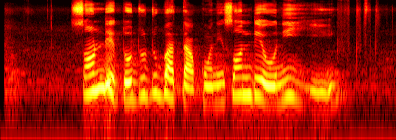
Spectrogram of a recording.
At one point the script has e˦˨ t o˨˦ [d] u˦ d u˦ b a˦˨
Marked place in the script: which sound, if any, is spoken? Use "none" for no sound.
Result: d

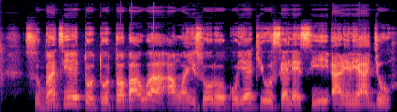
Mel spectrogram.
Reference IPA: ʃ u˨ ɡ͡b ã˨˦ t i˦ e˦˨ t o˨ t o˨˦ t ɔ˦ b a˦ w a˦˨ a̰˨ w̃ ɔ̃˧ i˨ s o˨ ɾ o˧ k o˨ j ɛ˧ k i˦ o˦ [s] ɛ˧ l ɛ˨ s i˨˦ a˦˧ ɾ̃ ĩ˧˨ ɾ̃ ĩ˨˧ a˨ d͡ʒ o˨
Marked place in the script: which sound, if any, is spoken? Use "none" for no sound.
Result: s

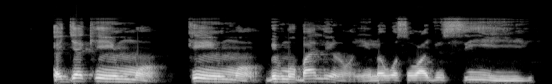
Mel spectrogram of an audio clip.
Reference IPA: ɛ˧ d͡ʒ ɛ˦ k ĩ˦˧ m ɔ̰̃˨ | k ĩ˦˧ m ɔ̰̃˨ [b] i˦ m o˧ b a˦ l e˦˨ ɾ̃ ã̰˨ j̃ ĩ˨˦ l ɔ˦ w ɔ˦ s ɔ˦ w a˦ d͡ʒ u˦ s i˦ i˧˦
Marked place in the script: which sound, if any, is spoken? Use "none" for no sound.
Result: b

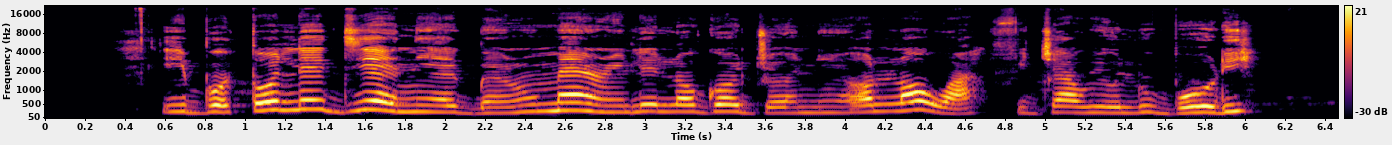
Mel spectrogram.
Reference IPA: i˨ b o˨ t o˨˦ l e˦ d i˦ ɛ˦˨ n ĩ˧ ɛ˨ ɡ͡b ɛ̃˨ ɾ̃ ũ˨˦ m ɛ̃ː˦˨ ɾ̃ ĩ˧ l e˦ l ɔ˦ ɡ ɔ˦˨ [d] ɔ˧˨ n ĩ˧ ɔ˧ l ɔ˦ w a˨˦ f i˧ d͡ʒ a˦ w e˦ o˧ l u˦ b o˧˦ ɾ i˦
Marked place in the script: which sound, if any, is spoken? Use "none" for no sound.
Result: d͡ʒ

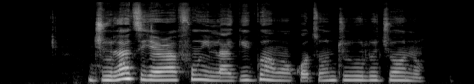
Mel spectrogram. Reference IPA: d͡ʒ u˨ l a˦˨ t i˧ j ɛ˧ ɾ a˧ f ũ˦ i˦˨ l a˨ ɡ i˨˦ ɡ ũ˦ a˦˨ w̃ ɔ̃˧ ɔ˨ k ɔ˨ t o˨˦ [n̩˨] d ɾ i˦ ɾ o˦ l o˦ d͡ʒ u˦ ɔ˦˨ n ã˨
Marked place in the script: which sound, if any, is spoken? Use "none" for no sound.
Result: n̩˦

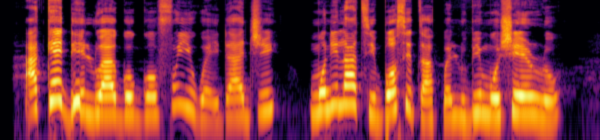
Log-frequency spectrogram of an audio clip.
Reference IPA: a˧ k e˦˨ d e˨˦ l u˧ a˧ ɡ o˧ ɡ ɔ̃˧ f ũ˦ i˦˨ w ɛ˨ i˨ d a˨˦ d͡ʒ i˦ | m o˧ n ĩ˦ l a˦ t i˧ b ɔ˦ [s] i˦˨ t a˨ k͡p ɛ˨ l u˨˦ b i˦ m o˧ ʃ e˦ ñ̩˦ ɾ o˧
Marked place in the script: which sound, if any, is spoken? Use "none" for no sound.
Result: s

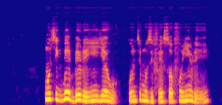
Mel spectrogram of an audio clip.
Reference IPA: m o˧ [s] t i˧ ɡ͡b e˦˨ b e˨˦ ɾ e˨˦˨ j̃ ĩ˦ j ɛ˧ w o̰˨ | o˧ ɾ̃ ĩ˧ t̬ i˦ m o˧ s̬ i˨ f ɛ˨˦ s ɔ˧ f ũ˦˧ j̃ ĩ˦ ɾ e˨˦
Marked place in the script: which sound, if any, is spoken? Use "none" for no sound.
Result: none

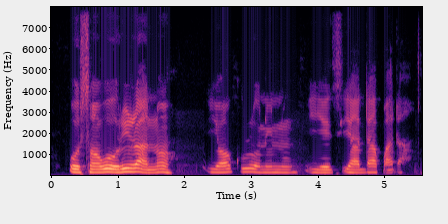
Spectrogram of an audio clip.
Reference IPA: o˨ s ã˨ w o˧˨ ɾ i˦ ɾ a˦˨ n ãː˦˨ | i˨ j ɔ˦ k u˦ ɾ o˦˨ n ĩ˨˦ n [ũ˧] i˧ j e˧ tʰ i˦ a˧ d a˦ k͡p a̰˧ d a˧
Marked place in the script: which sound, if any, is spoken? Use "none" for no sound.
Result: ũ˧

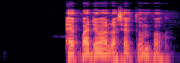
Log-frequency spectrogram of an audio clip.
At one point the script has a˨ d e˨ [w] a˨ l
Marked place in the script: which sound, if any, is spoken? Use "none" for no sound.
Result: w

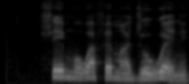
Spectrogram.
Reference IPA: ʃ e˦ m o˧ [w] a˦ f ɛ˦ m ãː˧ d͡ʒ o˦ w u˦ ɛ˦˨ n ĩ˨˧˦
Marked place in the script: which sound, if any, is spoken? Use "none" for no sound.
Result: w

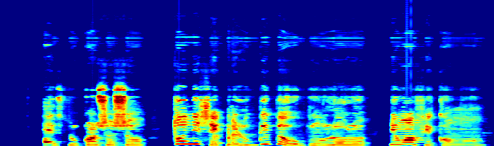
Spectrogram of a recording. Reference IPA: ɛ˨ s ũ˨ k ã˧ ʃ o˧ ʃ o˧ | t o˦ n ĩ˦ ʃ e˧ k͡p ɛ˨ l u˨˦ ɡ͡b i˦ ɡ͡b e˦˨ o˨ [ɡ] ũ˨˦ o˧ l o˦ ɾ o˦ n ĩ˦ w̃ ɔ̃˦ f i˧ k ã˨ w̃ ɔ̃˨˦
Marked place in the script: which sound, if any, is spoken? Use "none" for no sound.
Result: ɡ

